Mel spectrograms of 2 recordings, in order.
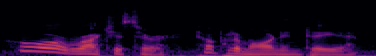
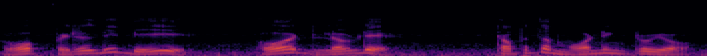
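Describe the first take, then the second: First: A light stage Irish lilt, hammed up; mock Irish accent. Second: Higher, hammed-up stage Irish; mock Irish accent. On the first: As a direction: greet Rochester like a cartoon Irishman. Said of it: "in an Irish accent". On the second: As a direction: ham up the Irish lilt, sing-song. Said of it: "apologize if you're offended by those remarks".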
